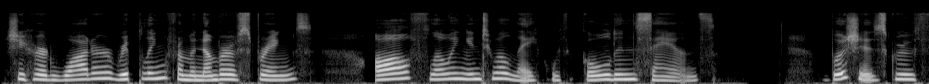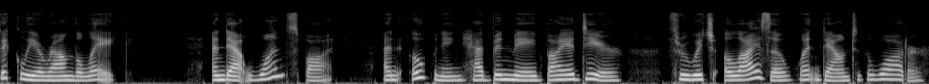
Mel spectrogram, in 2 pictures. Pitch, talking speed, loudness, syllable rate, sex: 220 Hz, 140 wpm, -17 LUFS, 3.9 syllables/s, female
